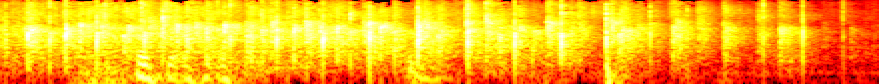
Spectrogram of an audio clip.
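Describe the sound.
A crowd at Radio Persona applauds a collaborator coming up to ask a question, with dense, rapid clapping while some voices call out beneath it. The clapping thins into scattered claps and fades toward the end.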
